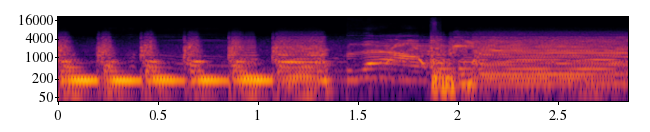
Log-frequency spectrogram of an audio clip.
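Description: Electric guitar riff through a distortion pedal in a crunchy tone: a run of rhythmic palm-chugged chords, then a sliding bend and a sustained distorted chord ringing out, loud and close.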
